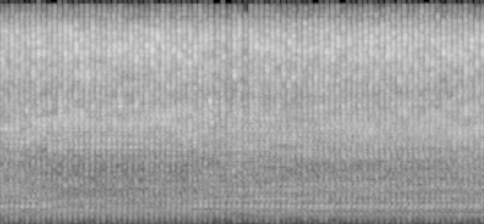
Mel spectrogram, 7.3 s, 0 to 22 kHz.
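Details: Rebuilt Romet S38 two-stroke moped engine, Almet cylinder, new parts, first start after overhaul without exhaust elbow or muffler: loud, sharp, rapid crackle firing steadily with no misses or surging; normal running.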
